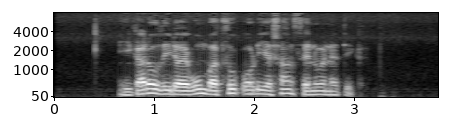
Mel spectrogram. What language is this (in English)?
Basque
